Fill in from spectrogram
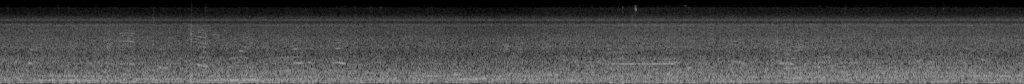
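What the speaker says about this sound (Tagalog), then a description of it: "Natural na agos ng water." Natural water flows at a hot spring resort in Esperanza, South Cotabato, heard as a constant broad rush that fills the background while people talk nearby.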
